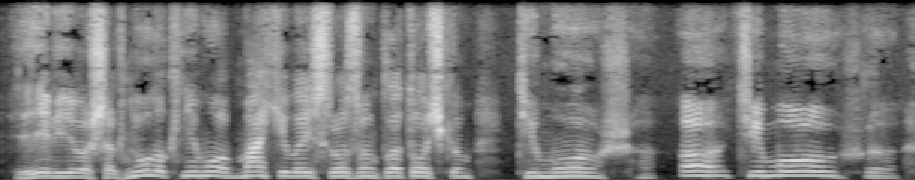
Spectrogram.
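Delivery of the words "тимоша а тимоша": drawn-out, sing-song calling of a name; a lightly played peasant woman stretching the name; coy village woman calling. Amateur actress calling her husband, drawn-out and coy. Polina calls Timofei at rehearsal.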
